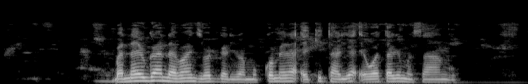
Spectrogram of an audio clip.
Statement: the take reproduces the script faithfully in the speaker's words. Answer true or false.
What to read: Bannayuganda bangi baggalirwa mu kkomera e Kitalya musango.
false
